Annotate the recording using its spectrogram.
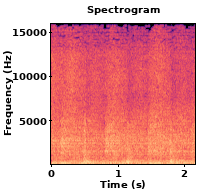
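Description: Heavy metal band playing loudly on stage, with the drum kit to the fore in a dense, unbroken wall of sound.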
